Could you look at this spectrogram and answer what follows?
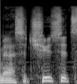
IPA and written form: ˌmæsəˈʧusəts (Massachusetts)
